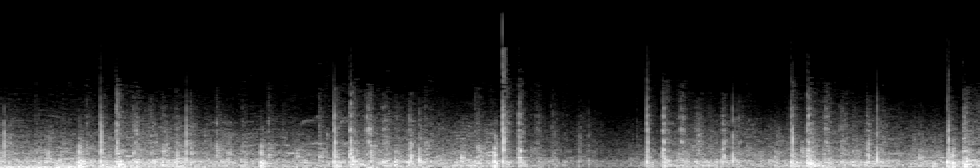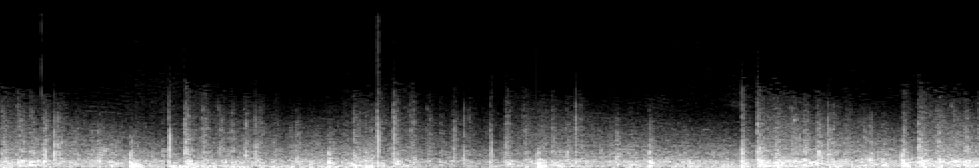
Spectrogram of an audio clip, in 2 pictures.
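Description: Fireworks and firecrackers going off all around: a continuous din of many overlapping sharp bangs and crackles, with a brief lull about four seconds in.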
